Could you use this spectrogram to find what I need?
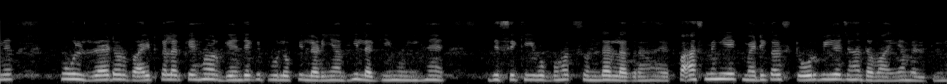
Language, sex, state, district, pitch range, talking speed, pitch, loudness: Hindi, female, Bihar, Saran, 195-225 Hz, 240 wpm, 210 Hz, -26 LUFS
